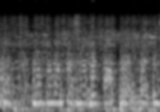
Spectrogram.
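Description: Live Latin-style worship music through PA speakers: percussion and a steady bass, with a woman's voice carried over it on a microphone.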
